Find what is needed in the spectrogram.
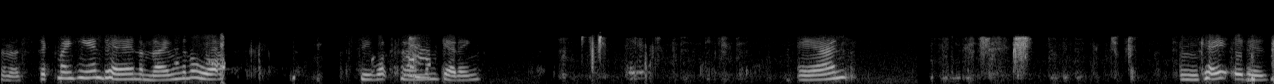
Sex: female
